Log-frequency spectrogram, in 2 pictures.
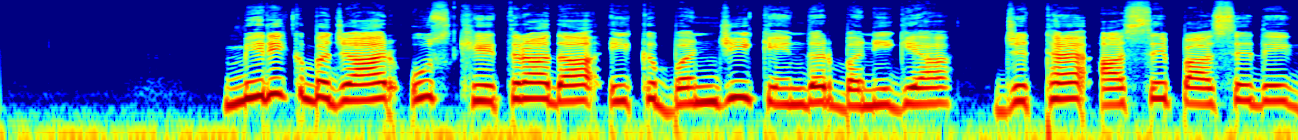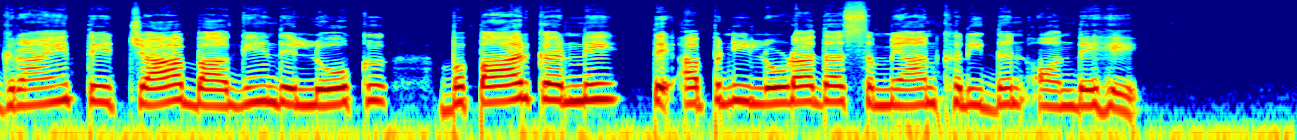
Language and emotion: Dogri, neutral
